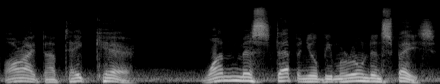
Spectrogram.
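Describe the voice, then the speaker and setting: A man's voice: mid-range voice, animated, slow, mellow. An American actor in a 1950s radio drama playing a tense, commanding man coaching a crewmate over the radio with urgent instructions. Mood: urgent, steadying. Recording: muffled, noisy 1950s radio recording.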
